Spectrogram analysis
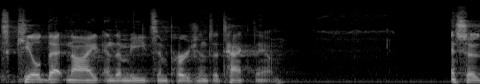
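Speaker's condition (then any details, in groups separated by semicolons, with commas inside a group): No condition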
